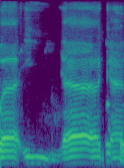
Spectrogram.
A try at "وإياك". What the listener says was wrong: وإياك رقق الألف.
